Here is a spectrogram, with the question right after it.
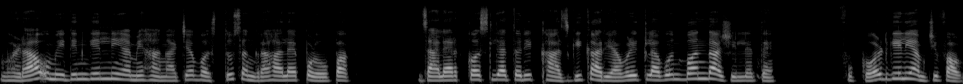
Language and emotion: Goan Konkani, sad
